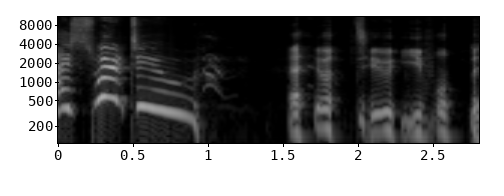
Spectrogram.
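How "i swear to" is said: very high, swooping put-on voice. Imagining Mario turning to the dark side and swearing an oath: very high Mario voice. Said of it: "in his very high Mario voice".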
